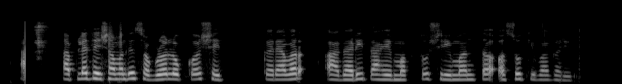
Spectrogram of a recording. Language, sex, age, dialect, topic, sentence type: Marathi, male, 60-100, Northern Konkan, agriculture, statement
